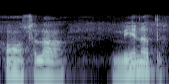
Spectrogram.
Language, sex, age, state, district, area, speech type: Punjabi, male, 45-60, Punjab, Hoshiarpur, urban, spontaneous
